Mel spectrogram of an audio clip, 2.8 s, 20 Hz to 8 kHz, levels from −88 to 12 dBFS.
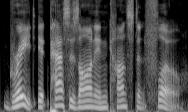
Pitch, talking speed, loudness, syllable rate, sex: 160 Hz, 150 wpm, -18 LUFS, 3.2 syllables/s, male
